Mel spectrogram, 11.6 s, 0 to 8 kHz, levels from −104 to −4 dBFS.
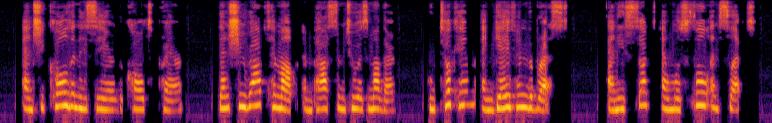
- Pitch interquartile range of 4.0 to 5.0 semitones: No, average, 3.5 semitones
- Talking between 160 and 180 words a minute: No, average, 190 wpm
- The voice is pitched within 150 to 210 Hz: No, high, 245 Hz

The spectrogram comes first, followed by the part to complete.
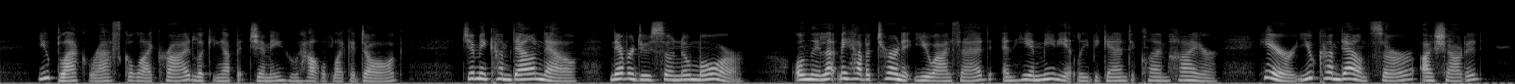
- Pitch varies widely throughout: Yes, wide, 5.9 semitones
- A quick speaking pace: No, average, 185 wpm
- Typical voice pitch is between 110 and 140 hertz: No, medium, 185 Hz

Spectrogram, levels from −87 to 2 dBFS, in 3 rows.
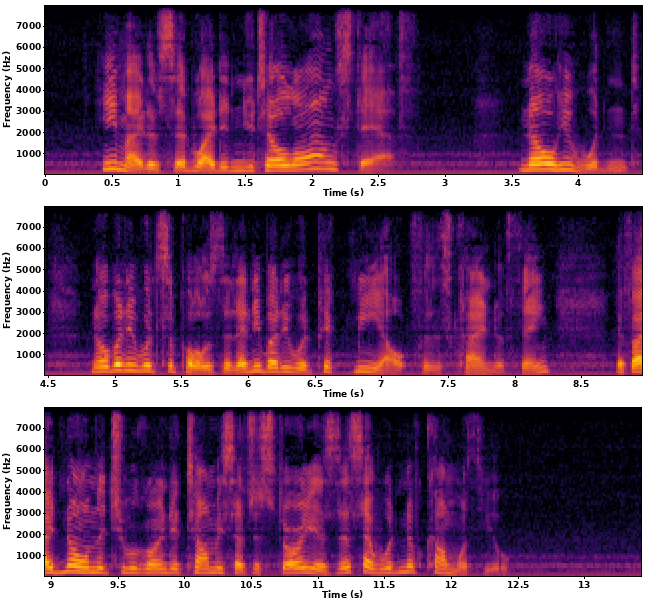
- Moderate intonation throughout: Yes, average, 4.6 semitones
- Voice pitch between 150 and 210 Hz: No, high, 220 Hz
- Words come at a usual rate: No, fast, 210 wpm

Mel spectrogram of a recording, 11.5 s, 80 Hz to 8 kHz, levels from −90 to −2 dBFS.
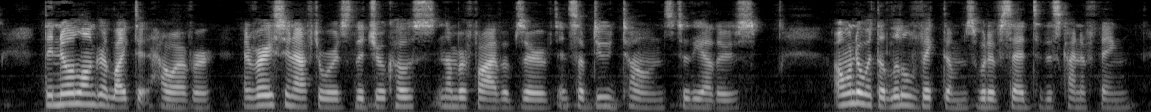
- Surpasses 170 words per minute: Yes, average, 180 wpm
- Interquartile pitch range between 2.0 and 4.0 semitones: Yes, narrow, 2.5 semitones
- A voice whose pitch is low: No, medium, 175 Hz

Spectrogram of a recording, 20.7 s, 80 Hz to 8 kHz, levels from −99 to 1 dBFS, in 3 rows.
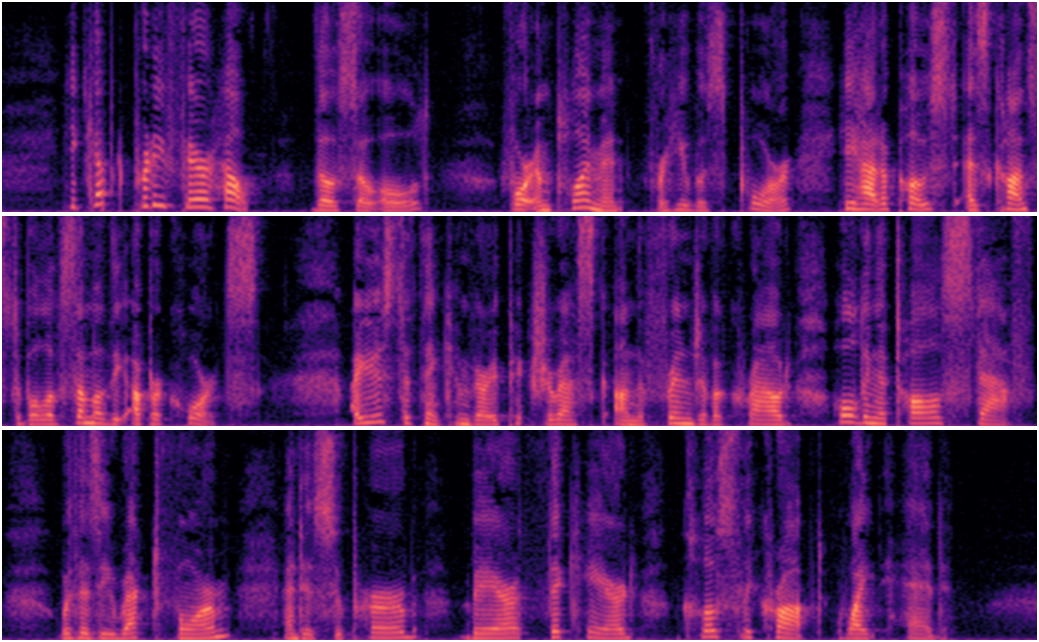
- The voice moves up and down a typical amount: Yes, average, 4.0 semitones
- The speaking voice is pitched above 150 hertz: Yes, medium, 185 Hz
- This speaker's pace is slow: No, average, 165 wpm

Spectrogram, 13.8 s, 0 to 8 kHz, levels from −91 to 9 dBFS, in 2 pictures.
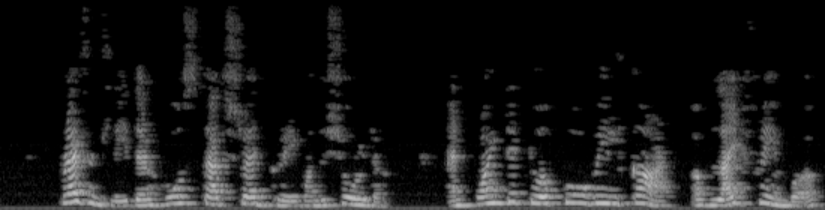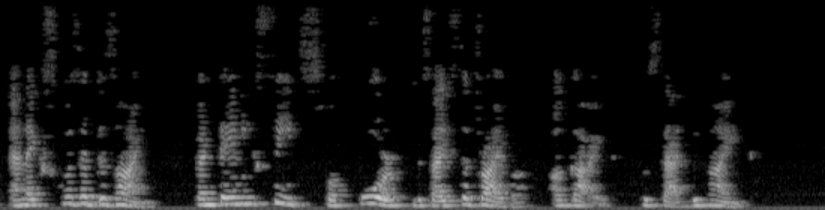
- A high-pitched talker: Yes, high, 225 Hz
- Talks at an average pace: Yes, average, 145 wpm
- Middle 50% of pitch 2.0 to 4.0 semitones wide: No, average, 5.0 semitones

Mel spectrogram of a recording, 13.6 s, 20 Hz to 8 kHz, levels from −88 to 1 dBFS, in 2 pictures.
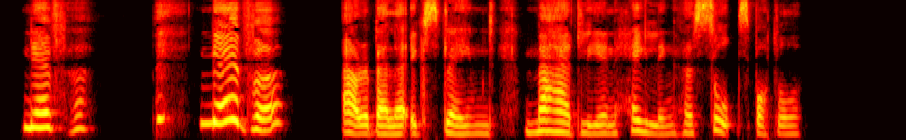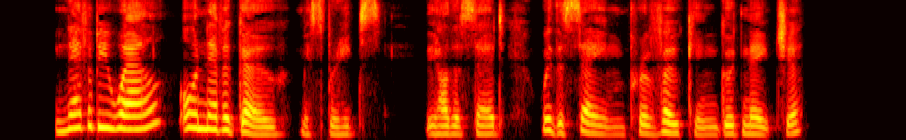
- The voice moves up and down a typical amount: No, wide, 7.6 semitones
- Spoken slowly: Yes, slow, 115 wpm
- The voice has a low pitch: No, high, 190 Hz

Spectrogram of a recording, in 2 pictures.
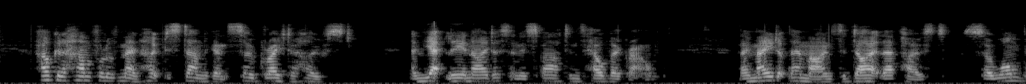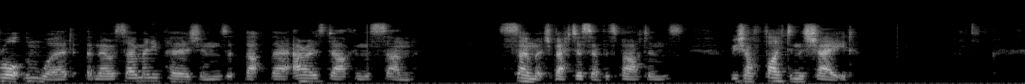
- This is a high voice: No, medium, 145 Hz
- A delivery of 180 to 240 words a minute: Yes, average, 200 wpm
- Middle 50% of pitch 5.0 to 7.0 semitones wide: No, average, 3.6 semitones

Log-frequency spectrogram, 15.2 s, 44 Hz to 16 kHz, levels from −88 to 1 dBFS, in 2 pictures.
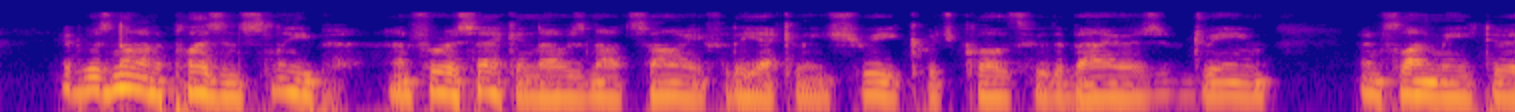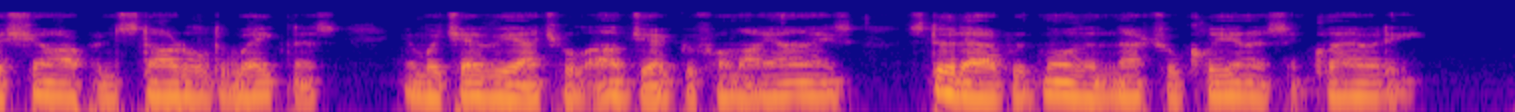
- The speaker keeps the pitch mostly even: Yes, narrow, 2.1 semitones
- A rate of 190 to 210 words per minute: Yes, average, 200 wpm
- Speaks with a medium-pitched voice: No, low, 100 Hz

